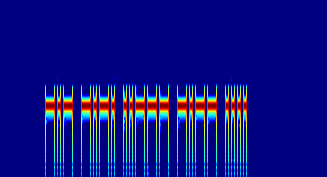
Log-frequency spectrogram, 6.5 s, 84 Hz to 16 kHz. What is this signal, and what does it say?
Morse code, heard as a keyed tone, about 20 wpm, 700 Hz. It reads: KC2YH
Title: Speed Racing - USA 2x2 Call Signs 17wpm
